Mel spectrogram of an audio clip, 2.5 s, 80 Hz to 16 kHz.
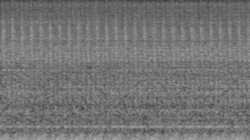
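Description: A Kohler Magnum M18 engine on a Cub Cadet 1882 garden tractor idles steadily after a full service, a low, even mechanical chug with a faint knocking rhythm, close by and constant.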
